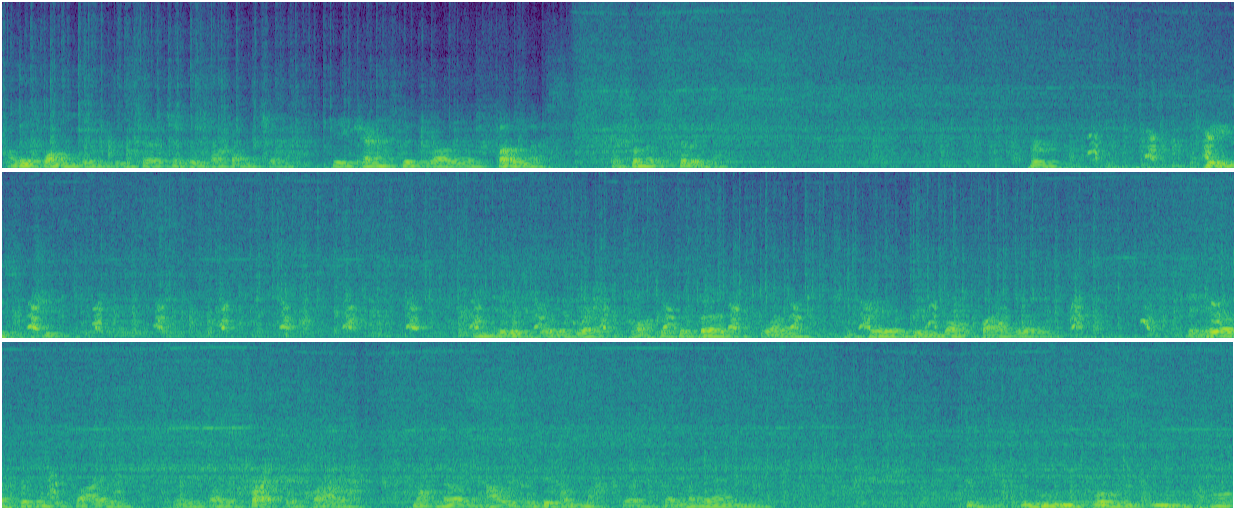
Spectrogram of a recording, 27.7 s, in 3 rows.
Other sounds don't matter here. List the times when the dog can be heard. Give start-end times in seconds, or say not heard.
8.0-19.4.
